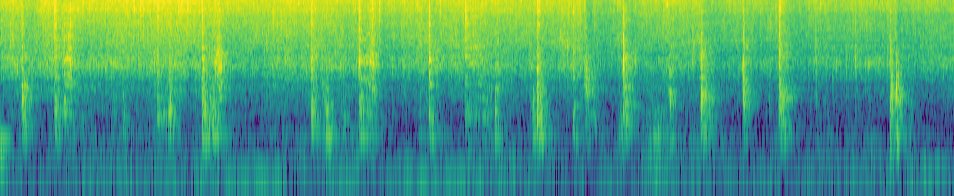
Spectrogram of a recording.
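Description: Garlic shrimp being stirred in a frying pan with butter, a steady sizzle broken by repeated scraping strokes of the utensil, close and fairly loud, with no voices.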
